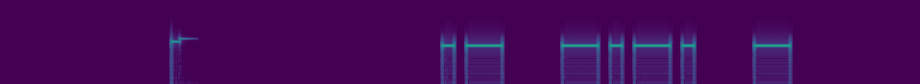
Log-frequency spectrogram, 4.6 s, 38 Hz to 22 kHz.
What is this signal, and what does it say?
Morse code, heard as a keyed tone, about 20 wpm, spaced as for 16 wpm, 700 Hz. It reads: ACT
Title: 256 Lesson 42a - Words 12-20wpm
